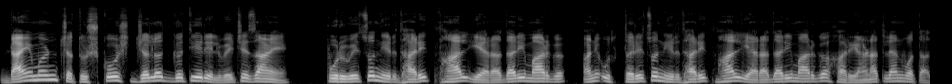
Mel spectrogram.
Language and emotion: Goan Konkani, neutral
